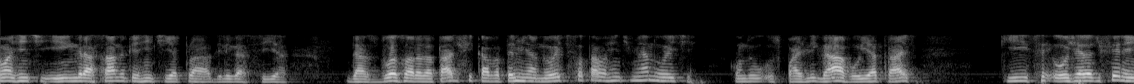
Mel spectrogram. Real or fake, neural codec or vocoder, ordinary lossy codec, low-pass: real; none; AAC, 16 kbps; 7.2 kHz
